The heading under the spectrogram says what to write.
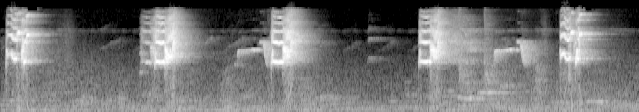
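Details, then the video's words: Lovebird giving shrill calls meant to lure and call a rival: harsh high squawking bursts repeated roughly every second or so, interspersed with brief thin whistles and faint low background hum. "suara burung lovebird pancingan lovebird ngekek panjang memanggil lawan"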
